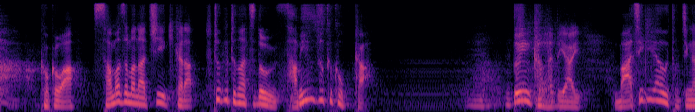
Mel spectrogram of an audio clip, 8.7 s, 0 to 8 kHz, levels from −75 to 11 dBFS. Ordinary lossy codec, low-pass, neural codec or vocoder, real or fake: MP3, 48 kbps; 7.2 kHz; codec, 16 kHz, about 1 kbps, DyCAST, with the encoder's durations; fake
